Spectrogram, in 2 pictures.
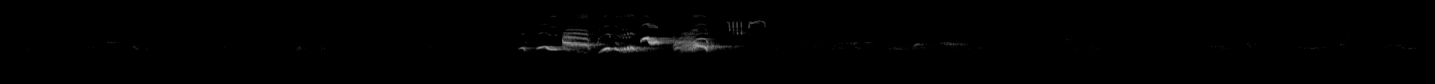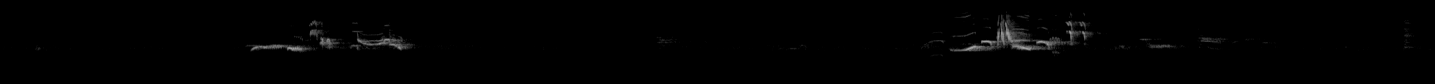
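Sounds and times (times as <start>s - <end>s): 
common blackbird singing warbled phrases: 0.9s - 3.2s, 5.2s - 11.2s, 11.8s - 14.9s, 16.6s - 18.6s, 20.8s - 22.6s, 23.5s - 28.6s.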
